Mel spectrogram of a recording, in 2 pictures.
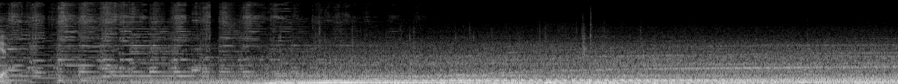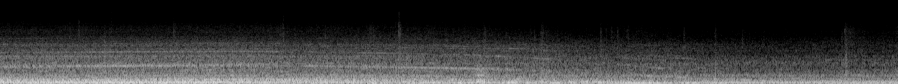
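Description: A vehicle engine rumbles steadily as it drives along a road across the Bolivian high plateau at 4,000 metres. After a quieter opening, it settles into a loud, continuous low drone that eases slightly toward the end.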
